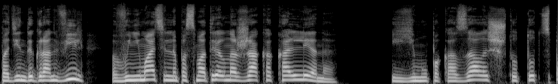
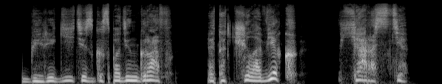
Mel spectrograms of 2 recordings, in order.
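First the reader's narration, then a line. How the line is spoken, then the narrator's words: Urgent whisper. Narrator (Russian): господин Го шепнул ему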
